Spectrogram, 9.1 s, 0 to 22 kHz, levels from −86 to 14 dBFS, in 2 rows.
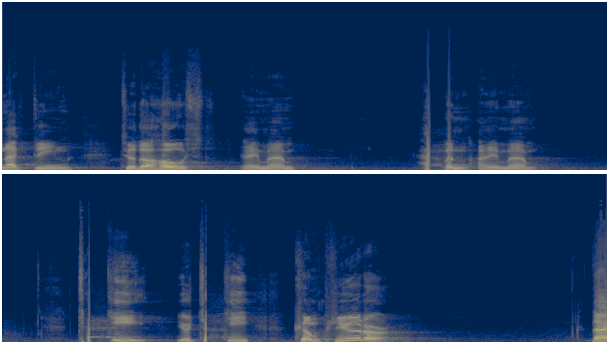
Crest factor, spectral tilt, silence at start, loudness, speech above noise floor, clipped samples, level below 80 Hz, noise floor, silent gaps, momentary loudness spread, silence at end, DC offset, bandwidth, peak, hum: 24 dB; -4.5 dB/octave; 0 s; -26 LUFS; 42 dB; under 0.1%; -70 dBFS; -67 dBFS; none; 16 LU; 0 s; under 0.1%; 14.5 kHz; -4 dBFS; none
